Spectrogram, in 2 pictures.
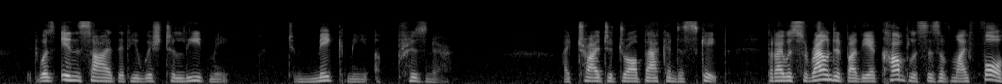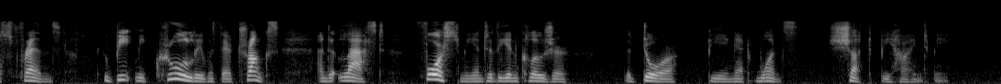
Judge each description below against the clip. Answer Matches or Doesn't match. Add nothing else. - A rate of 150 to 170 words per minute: Matches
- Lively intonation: Doesn't match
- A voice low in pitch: Doesn't match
